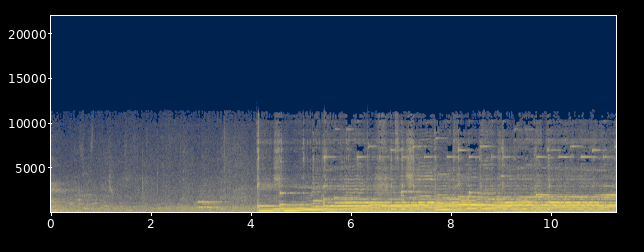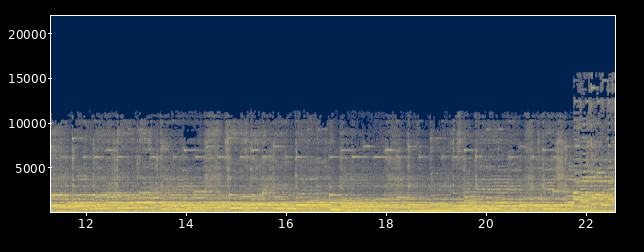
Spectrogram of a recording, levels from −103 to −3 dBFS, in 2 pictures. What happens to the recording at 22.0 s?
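Wrong sample rate from 21.75 s to 22.58 s: the audio plays at double speed and an octave higher, which fits 24 kHz material run at 48 kHz without conversion.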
